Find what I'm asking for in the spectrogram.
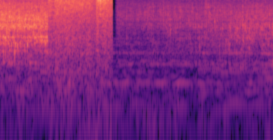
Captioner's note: sizzling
